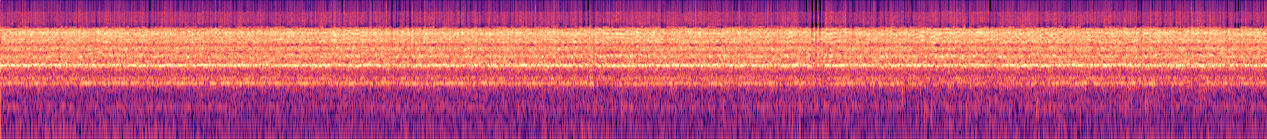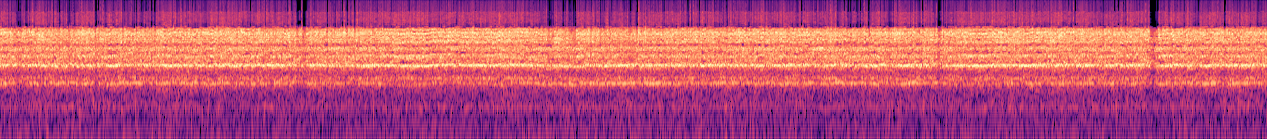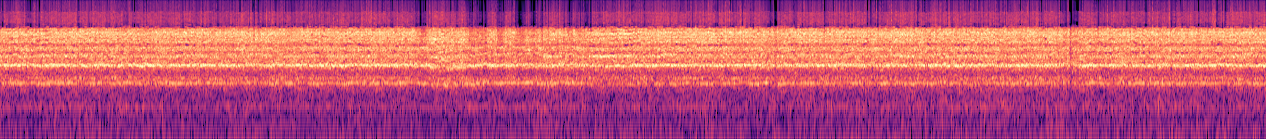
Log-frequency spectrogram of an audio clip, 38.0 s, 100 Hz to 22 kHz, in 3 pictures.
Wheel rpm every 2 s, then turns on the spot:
230, 230, 230, 230, 230, 230, 230, 240, 230, 230, 230, 230, 230, 240, 230, 230, 230, 240, 230.
none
